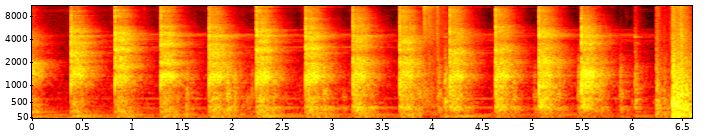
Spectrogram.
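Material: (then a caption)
Steel. A new steel final-drive gear shaft is tapped in from the back side of a scooter transmission case with a hammer. About fifteen sharp, bright metallic taps come at a steady pace, each decaying quickly, until the sound changes to a solid hit. That solid hit shows the shaft is fully seated and good.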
